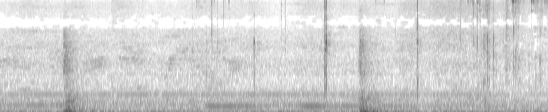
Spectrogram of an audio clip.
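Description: Two dull knocks about two seconds apart, with a few faint clicks, over a steady low hum.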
